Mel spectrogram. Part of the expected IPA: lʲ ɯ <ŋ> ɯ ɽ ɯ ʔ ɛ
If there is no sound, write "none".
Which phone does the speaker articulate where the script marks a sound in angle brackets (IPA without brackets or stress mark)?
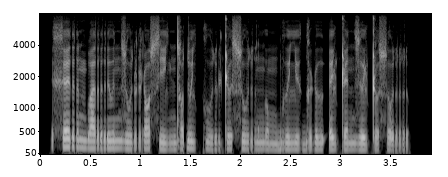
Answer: ɡ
